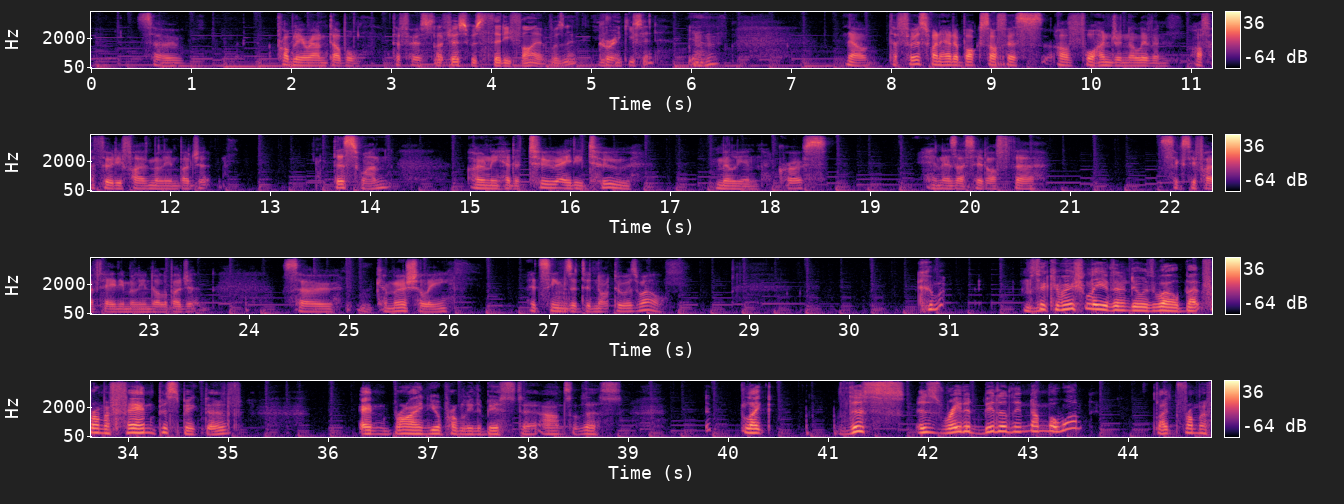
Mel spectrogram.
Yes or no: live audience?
no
